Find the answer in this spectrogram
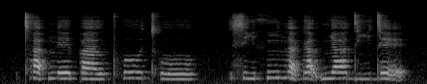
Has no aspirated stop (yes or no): no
